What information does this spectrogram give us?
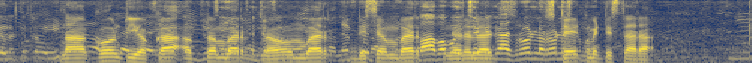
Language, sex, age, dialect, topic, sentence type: Telugu, male, 25-30, Southern, banking, question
